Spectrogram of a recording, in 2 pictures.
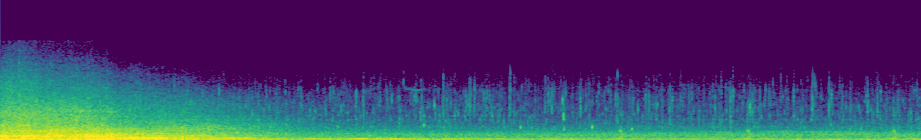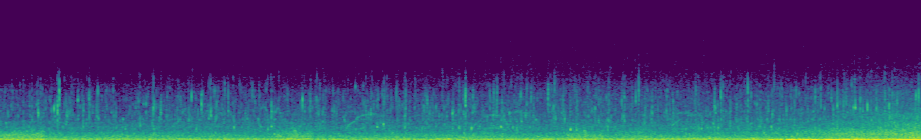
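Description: A steady hiss like trickling or pouring water. A louder rushing noise fades out over the first two seconds or so, and a loud deep rumble sets in near the end.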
